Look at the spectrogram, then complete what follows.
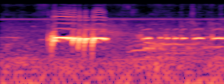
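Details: Local zebra dove lure song for provoking rival doves to reply; one strong rasping phrase of rolling coos, then a softer, separate run of evenly spaced cooing notes.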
